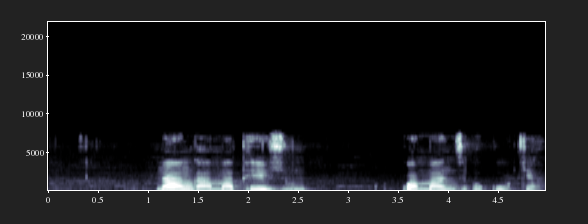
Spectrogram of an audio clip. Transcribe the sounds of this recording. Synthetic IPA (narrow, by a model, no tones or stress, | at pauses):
naŋɡʱamapʰezu | k̬ʼwamand͡zʱiʔokʼuːcʼa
